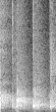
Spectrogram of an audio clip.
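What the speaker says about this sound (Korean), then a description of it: "박수!" A few sharp hand claps, about three quick slaps in under a second, in a small seminar setting, close and loud with no voices.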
